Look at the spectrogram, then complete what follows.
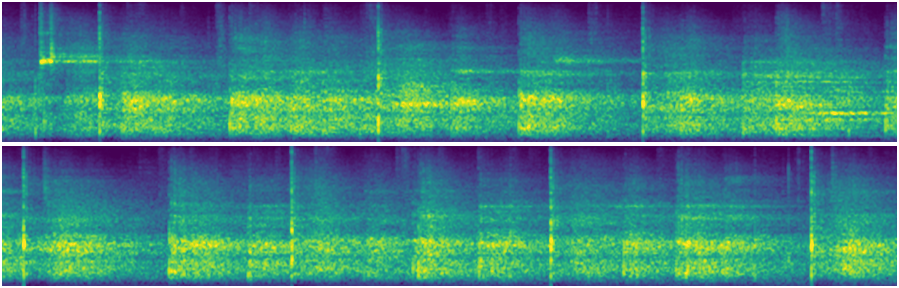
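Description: Tennis ball struck by a racket and bouncing on an indoor hard court: a run of sharp pops roughly every one to one and a half seconds, over a steady background noise.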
